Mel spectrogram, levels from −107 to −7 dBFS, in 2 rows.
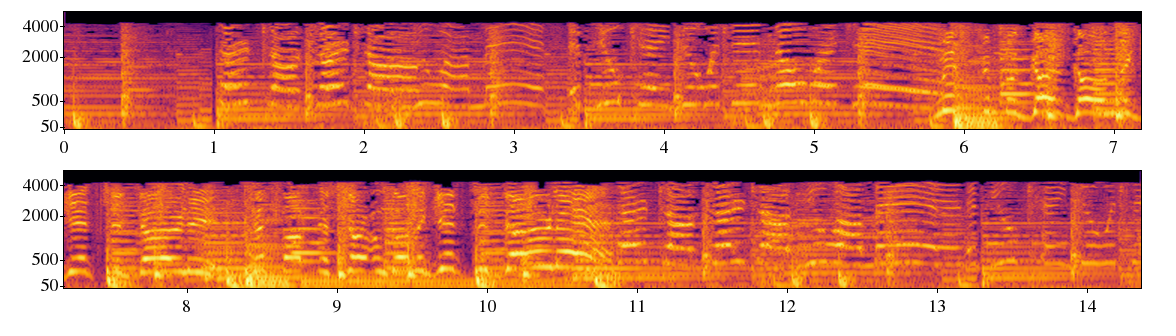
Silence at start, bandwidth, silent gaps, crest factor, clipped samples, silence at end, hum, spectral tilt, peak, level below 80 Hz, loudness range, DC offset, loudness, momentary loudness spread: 0 s; 4.6 kHz; none; 18 dB; under 0.1%; 0 s; none; -9.5 dB/octave; 0 dBFS; -30 dBFS; 7 LU; 0.2%; -18 LUFS; 12 LU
